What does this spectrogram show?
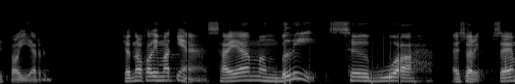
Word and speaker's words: teuer: Nah, kata sifatnya contohnya mahal yaitu teuer ya, bacanya teuer. EU dibaca oi, jadi teuer.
